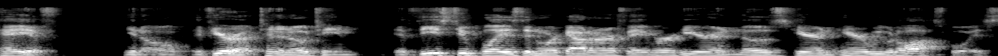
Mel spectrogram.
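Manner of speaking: usual speaking voice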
